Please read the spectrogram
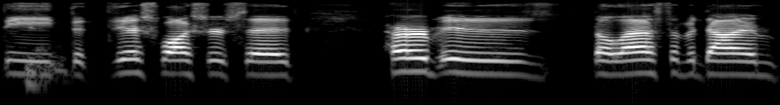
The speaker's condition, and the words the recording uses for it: Stuttering. The thing is, sorry, I do have a stuttering problem.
